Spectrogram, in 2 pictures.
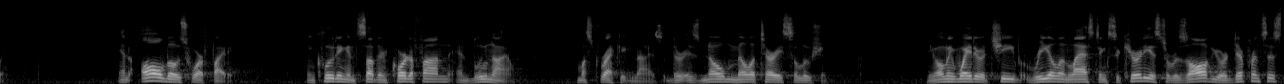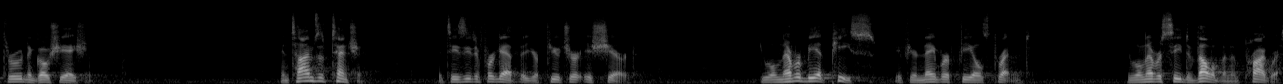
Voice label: sudan message english; potus

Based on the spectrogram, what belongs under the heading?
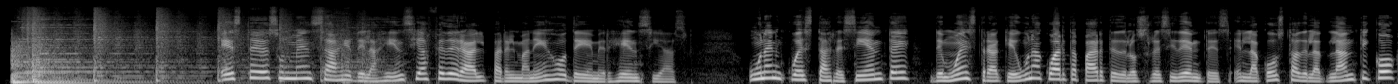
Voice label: Hurricane PSA; fema; ESP

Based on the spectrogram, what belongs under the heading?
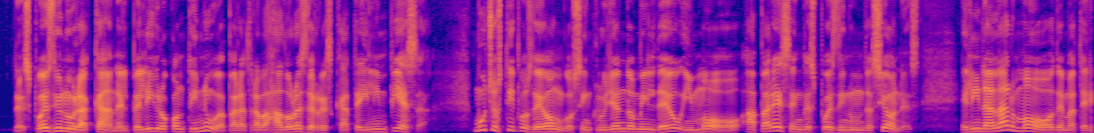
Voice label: spanish; mold; Hurricane Facts

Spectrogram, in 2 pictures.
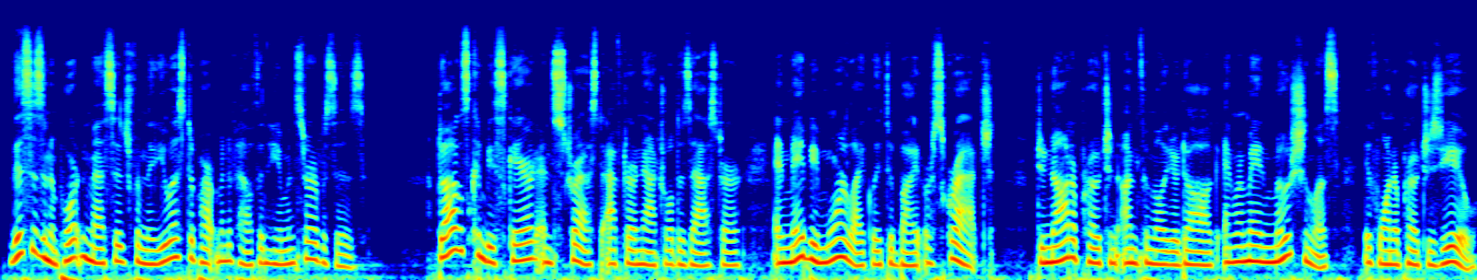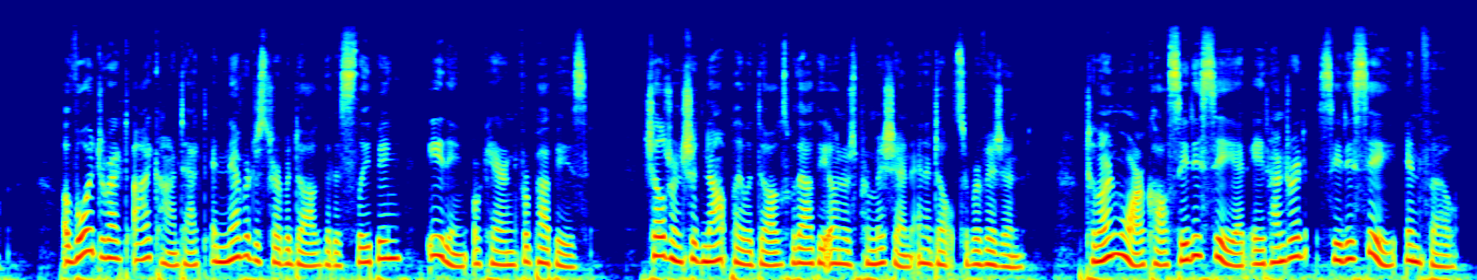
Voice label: psa disaster dog bites female voice

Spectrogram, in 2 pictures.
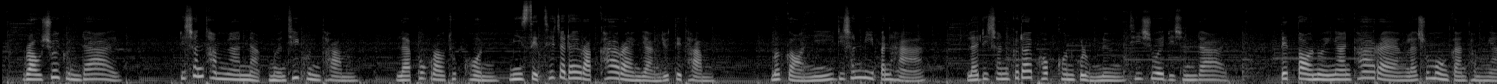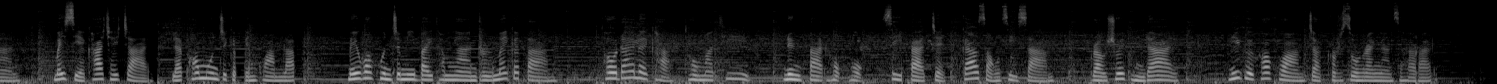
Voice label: Worker Thai

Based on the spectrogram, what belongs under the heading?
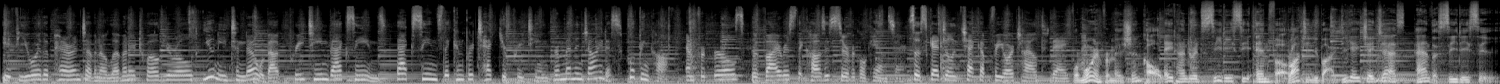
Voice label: Radio English; vaccines; preteens-adol; PSAs

